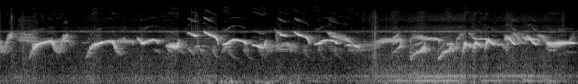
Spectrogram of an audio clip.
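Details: Chinese hwamei in a cage pouring out a loud, continuous song of looping whistled slurs. Arched notes rise and fall in quick succession, with brief trilled flourishes mixed in.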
